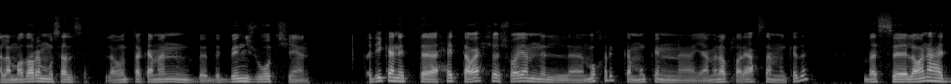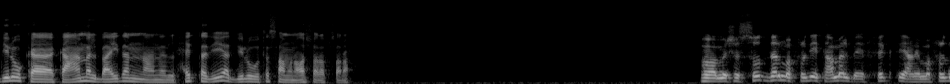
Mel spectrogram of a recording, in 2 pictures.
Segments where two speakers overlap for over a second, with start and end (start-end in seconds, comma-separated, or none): none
